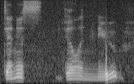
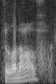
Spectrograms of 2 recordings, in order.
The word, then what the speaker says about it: Villeneuve: Is it Denis Villeneuve? – Villeneuve? Close.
